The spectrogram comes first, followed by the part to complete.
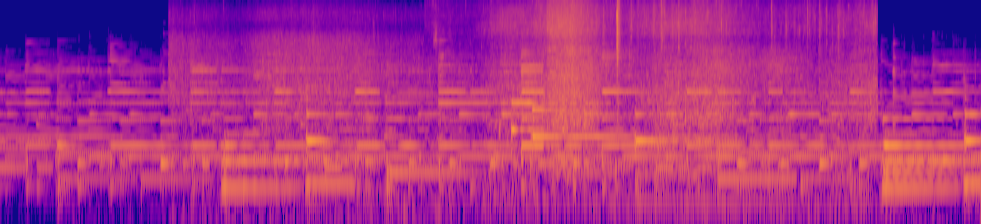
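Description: Acoustic guitar music plays throughout. From a few seconds in, small sea waves wash onto a beach underneath it, swelling in the middle and cutting off suddenly near the end.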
